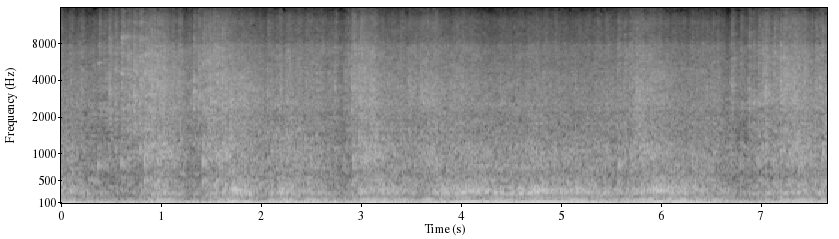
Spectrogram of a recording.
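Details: Marketplace LQ4 6.0 V8 (circa 1999–2000, iron heads), first run after coil pack ground fix, carburetor bowls not yet filled: rumble swells and sags about once a second, rich-lean hunting; surging from fuel starvation.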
